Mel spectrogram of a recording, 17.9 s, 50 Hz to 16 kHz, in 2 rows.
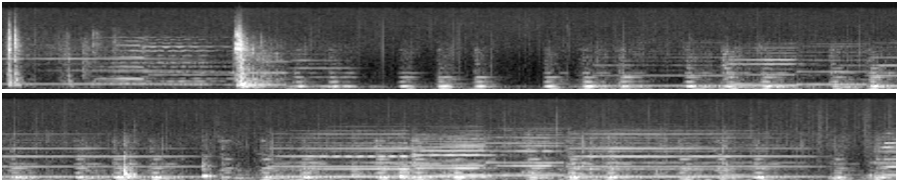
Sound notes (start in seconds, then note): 2.3 door thuds; 5.1 ominous music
